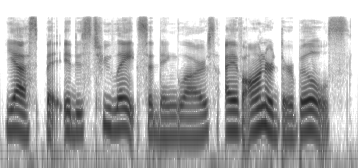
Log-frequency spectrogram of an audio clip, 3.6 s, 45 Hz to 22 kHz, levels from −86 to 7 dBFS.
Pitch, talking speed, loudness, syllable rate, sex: 175 Hz, 220 wpm, -17 LUFS, 5.0 syllables/s, female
